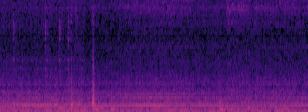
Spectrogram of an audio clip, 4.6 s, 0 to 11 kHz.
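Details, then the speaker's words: Sharp VCR (or Toshiba 6-head VCR) still squeals during playback even with a different tape (Two Towers), so not a squeaky tape; thin steady high squeal under the tape motor, owner suspects weak belt/slipping drive. "because I think what we were hearing was a squeaky ass tape nope this thing still is having a little bit of issues"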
